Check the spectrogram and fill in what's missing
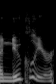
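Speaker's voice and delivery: "nuclear" with "klee" in the middle, softly corrective; standard pronunciation. Shown as a demonstration. Cohost corrects the mispronounced word.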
